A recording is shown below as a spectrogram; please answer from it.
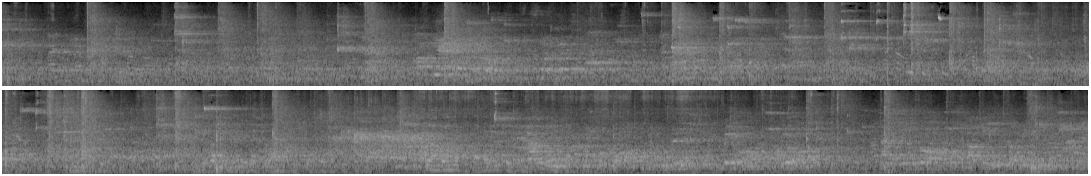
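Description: Badminton rally: sharp racket strikes on the shuttlecock at irregular intervals, echoing in a large sports hall over a steady murmur of voices.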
